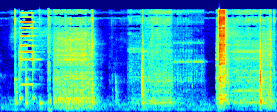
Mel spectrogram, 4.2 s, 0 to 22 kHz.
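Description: ITBOX i52N Lite electronic punch card time recorder taking in a time card and printing the time on it: a quick run of mechanical clicks and motor whirring in the first second and a half, then a sharp click near the end.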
